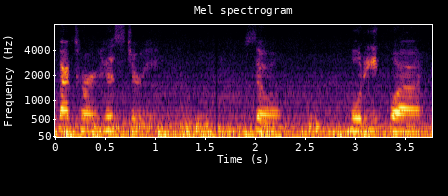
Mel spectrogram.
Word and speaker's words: Boricua: Boliqua? Where? Boliqua? Boliqua? Boricua. Yeah. Boliqua. What does that mean? That's Vico Chital. So that's actually that goes a little back to our history. So Boricua, it's a reference, like you're Puerto Rican, and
